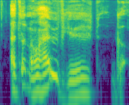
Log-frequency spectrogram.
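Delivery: voice breaking and cracking, pitched high. Interviewer starts asking the guest a question: voice breaking. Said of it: "voice just broke".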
